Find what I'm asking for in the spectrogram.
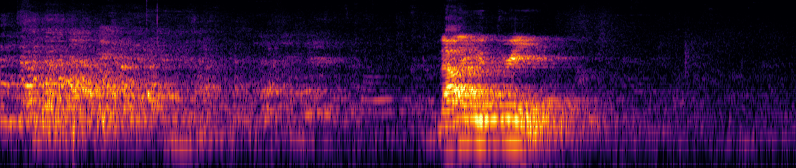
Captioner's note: audience laughter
